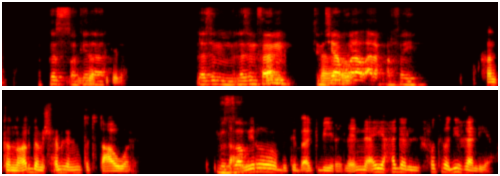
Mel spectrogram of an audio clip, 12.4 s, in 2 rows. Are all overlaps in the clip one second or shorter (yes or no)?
no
